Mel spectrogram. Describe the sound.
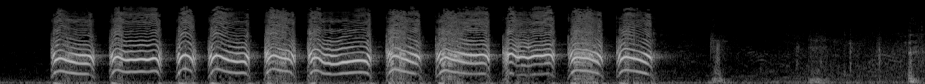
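A voice imitates crow caws, about eleven loud, harsh calls in a quick steady series, then stopping abruptly and leaving faint background noise.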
